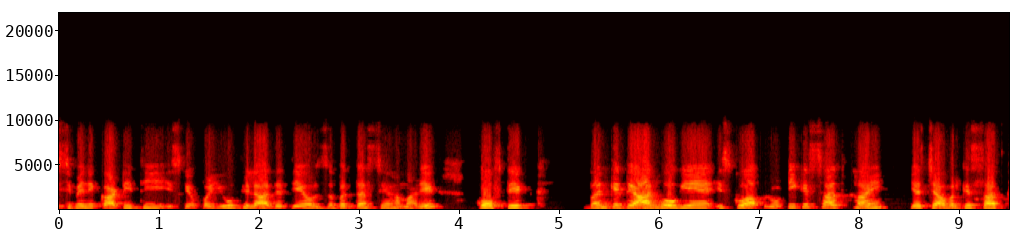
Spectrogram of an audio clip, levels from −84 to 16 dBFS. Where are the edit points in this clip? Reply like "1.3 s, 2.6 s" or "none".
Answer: none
